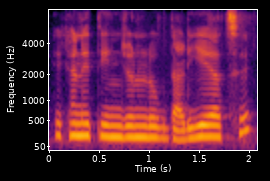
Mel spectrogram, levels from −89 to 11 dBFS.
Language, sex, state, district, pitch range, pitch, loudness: Bengali, female, West Bengal, Cooch Behar, 195-220 Hz, 200 Hz, -14 LUFS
